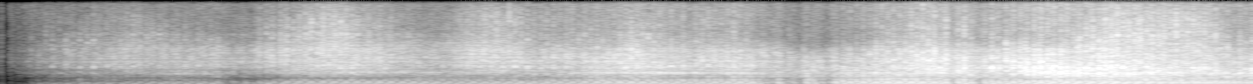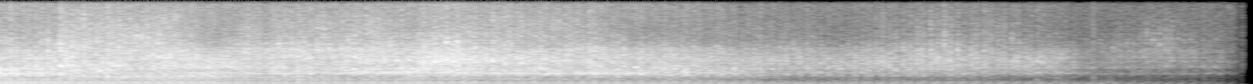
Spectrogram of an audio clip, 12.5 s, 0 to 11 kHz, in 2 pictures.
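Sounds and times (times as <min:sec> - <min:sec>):
car passing: 0:00.8 - 0:11.8.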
